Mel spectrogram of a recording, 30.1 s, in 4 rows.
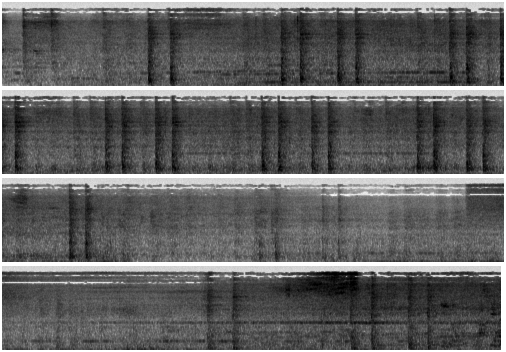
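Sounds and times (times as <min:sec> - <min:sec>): train rumble: 0:00.3 - 0:30.0.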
